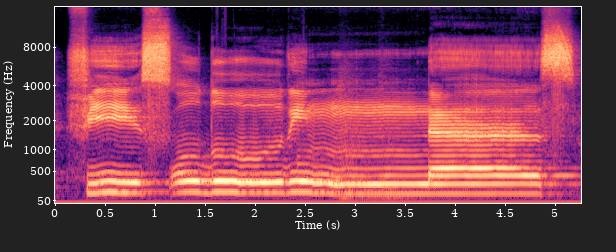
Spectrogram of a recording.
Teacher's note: یہاں بھی بعض بچے سین پڑھتے ہیں جبکہ یہ صاد ہے، اس کو موٹا کرنا ہے۔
